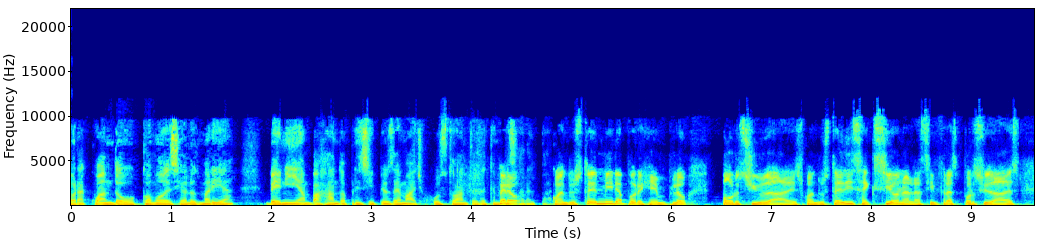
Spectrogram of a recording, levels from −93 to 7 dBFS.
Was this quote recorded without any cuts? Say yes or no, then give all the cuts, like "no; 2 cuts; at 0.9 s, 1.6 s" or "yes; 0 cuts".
no; 1 cut; at 4.8 s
